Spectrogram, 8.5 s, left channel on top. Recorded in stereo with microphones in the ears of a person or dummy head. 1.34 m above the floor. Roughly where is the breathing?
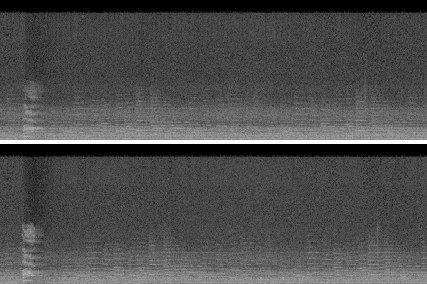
Right.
